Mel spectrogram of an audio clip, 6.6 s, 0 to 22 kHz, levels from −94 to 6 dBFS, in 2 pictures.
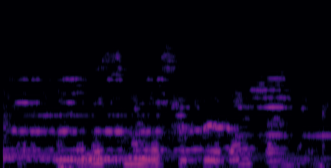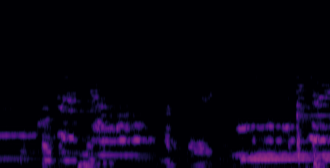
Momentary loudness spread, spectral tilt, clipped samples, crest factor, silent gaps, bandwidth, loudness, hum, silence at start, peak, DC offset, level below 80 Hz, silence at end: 10 LU; -5.5 dB/octave; under 0.1%; 18 dB; none; 7.4 kHz; -59 LUFS; none; 0 s; -40 dBFS; under 0.1%; -78 dBFS; 0 s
